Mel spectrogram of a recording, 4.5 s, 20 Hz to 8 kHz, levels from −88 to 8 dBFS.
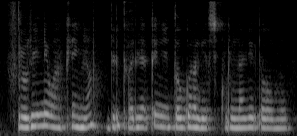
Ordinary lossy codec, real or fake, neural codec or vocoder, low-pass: none; fake; codec, 16 kHz, 1 kbps, FunCodec, trained on Chinese and English, 50 frames a second; none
